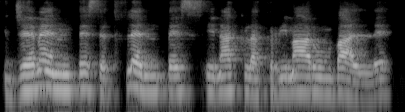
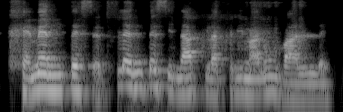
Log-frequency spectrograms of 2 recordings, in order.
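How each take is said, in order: First: It is read with a non-Spanish Latin pronunciation. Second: It is read with a Spanish Latin pronunciation.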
